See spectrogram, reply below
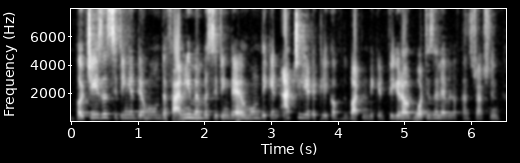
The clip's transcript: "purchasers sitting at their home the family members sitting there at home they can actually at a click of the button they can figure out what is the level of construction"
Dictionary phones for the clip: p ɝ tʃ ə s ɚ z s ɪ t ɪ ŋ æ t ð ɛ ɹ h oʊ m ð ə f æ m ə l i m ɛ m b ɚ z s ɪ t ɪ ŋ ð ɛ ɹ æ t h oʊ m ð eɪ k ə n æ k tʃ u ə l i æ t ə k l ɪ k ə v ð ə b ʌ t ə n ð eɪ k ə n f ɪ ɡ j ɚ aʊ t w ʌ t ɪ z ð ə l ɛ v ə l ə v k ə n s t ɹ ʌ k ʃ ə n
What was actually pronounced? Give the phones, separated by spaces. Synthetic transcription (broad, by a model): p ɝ tʃ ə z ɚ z s ɪ t ɪ ŋ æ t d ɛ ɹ h oʊ m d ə f æ m ə l i m ɛ m b ɚ z s ɪ t ɪ ŋ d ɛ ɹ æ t h oʊ m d eɪ k ə n æ k tʃ u ə l i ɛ t ə k l ɪ k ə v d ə b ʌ t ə n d eɪ k ə n f ɪ ɡ j ɚ aʊ t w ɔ t ɪ z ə l ɛ v ə l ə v k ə n s t ɹ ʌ k ʃ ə n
